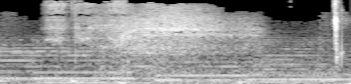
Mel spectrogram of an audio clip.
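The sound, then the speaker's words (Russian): A drink is poured into a glass as a man fills his own glass, a steady fizzing, splashing rush lasting about a second, ending with a brief sharp tick, over a faint low hum. “Эх, ну что, ждем пока. Пока главред наполнится себе”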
